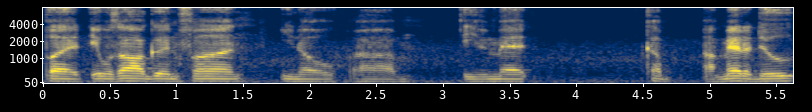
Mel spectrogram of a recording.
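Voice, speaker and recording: In an American accent, a man speaks in a monotone with flat intonation at a very deep, low pitch. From Los Angeles, California. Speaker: vlogger. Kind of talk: personal storytelling vlog. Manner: casual, halting with fillers.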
